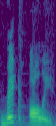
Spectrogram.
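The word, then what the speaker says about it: Ric Olié: His name is Rick Ole. How to pronounce? What? Oh, we'll say Ollie, like the skateboard trick. All right, Rick Ollie.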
